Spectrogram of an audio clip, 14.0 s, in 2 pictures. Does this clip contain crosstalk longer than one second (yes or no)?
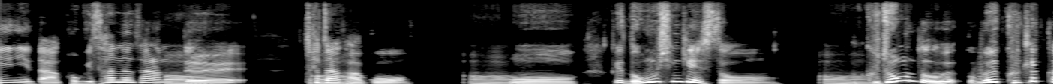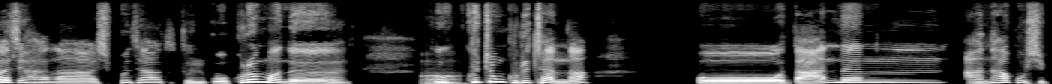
no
